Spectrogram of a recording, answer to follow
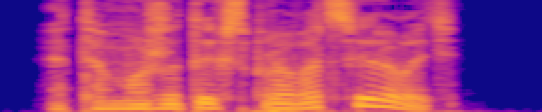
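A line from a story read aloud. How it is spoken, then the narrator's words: Frightened whisper. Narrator (Russian): испуганным шепотом сказала Дрика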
